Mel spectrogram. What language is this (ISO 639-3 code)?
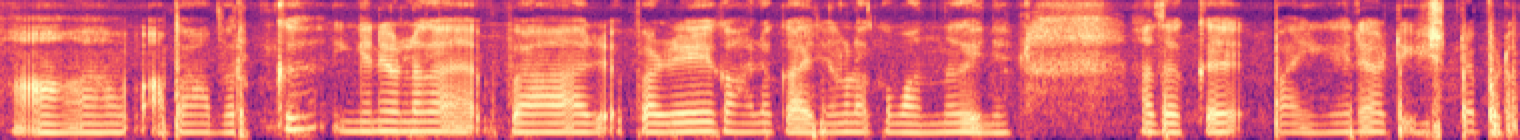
mal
